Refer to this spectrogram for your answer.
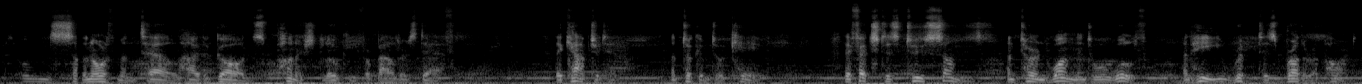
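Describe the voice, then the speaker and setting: Solemn male storyteller, low pitch, grave, measured, mythic video game narration, music underneath. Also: lively intonation, rough recording. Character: solemn male storyteller of old Norse myths.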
